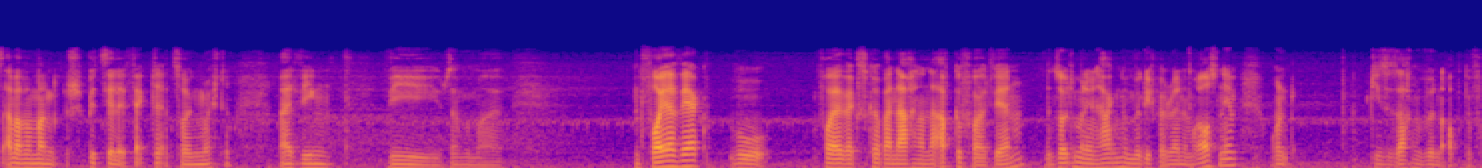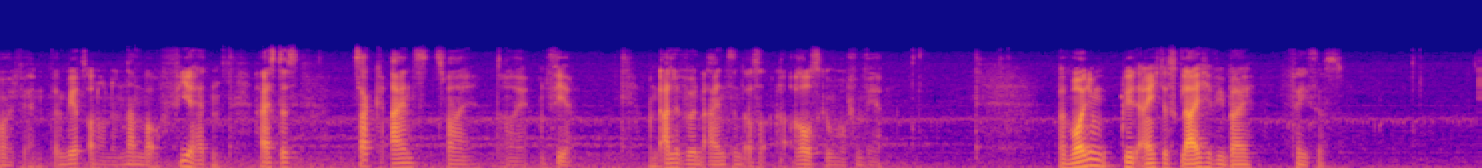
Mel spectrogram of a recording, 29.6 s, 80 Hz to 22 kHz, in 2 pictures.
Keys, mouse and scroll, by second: 9.9 click, 11.9 alt+a, 14.7 Escape, 16.1 click, 17.9 alt+a, 21.8 Escape, 24.0 click, 24.8 click, 28.9 click.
